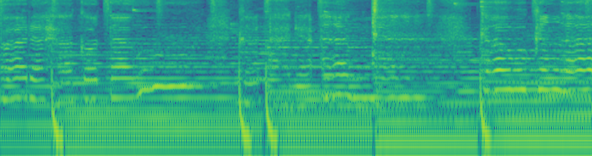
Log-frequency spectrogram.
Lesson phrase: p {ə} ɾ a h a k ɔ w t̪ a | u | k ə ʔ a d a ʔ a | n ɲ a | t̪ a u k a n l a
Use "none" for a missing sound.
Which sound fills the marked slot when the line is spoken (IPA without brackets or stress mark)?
a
